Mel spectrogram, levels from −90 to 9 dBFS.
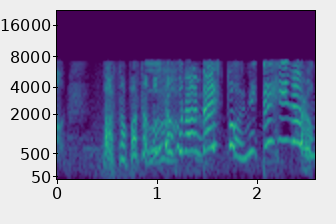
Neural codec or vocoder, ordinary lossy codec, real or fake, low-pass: none; none; real; 7.2 kHz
